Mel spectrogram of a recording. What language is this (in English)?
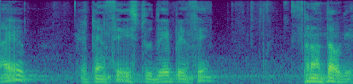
Portuguese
